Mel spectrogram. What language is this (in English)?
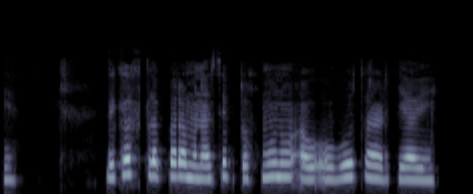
Pashto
